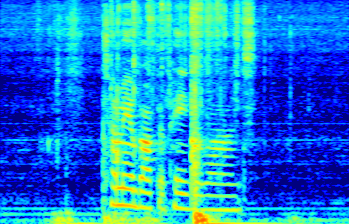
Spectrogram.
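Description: A woman speaks briefly and calmly close by.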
